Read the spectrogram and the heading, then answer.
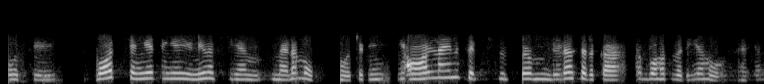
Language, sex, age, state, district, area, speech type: Punjabi, female, 30-45, Punjab, Bathinda, rural, conversation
